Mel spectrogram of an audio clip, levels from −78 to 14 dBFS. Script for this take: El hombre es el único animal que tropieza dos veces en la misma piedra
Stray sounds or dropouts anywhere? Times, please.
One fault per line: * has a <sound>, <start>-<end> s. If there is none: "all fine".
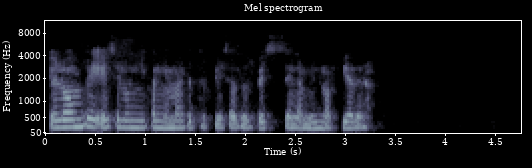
all fine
